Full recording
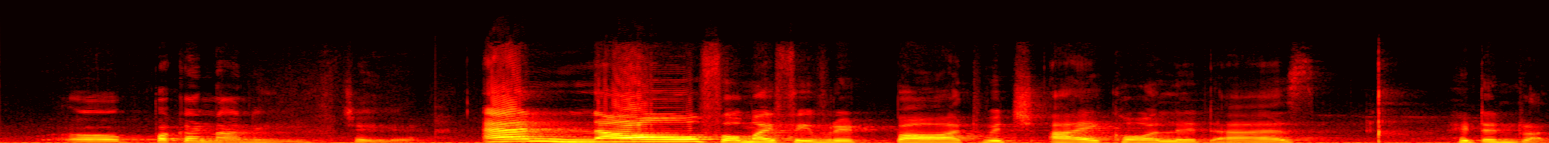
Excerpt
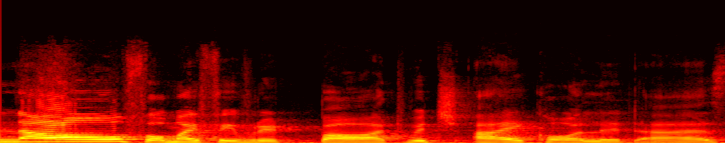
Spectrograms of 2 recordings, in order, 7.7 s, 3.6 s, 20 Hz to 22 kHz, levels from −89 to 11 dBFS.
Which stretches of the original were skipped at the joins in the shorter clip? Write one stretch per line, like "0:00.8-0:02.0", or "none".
none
